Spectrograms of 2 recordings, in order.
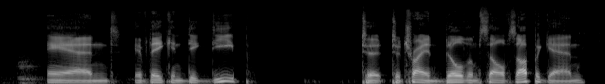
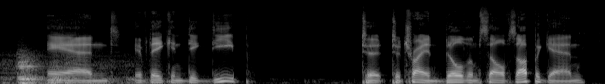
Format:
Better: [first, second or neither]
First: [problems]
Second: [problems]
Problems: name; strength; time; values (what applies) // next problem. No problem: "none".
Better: first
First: rain or running water; faint; throughout; 30 dB below the speech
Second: rain or running water; loud; throughout; 7 dB below the speech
